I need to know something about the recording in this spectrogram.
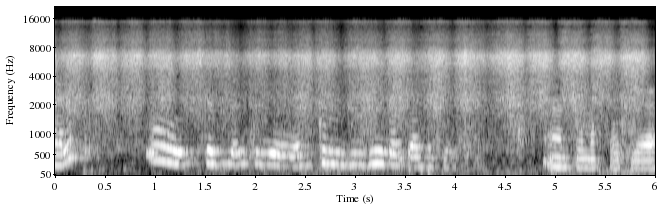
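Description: A girl talking in Moroccan Arabic, with a short pause midway, over a steady high hiss.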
